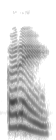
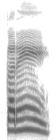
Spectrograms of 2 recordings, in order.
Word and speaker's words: करें: और करें, अंतर उच्चारण में समझिए, करें आया ना, फिर से ऐसी वाली न की हल्की सी साउंड आई।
